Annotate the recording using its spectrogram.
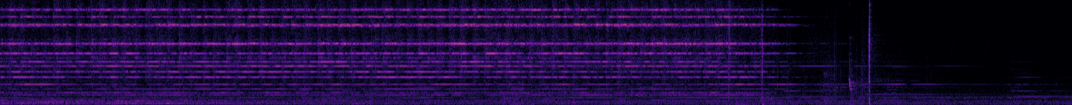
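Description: Altar bells rung continuously for about seven and a half seconds as the chalice is elevated at the consecration, with a steady high jingling ring that stops near the end. A single sharp clink follows about a second later.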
